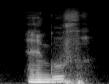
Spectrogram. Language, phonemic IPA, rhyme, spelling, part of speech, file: French, /ɡufʁ/, -ufʁ, gouffre, noun, Fr-gouffre.ogg
- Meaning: 1. pit or shaft cave, pothole 2. chasm 3. money pit, drain on finances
